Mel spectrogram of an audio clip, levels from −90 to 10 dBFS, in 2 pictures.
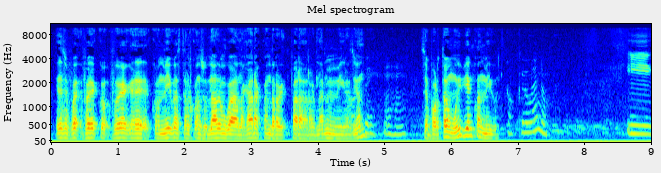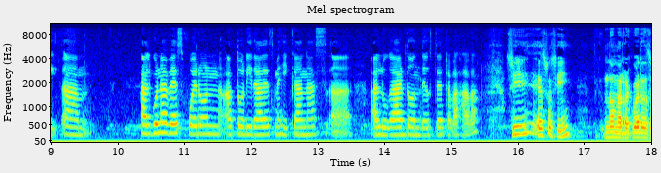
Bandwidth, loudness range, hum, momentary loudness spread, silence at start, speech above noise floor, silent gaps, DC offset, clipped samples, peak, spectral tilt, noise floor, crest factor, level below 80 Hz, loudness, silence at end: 10 kHz; 7 LU; none; 17 LU; 0.1 s; 30 dB; none; 2%; under 0.1%; -2 dBFS; -6.5 dB/octave; -52 dBFS; 20 dB; -60 dBFS; -22 LUFS; 0 s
